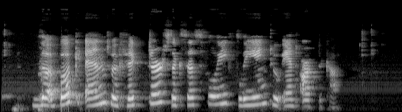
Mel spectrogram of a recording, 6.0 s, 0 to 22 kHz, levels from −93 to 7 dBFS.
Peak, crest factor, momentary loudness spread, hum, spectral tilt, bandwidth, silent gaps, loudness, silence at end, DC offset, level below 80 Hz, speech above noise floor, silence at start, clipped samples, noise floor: 0 dBFS; 18 dB; 11 LU; none; -2 dB/octave; 7.6 kHz; none; -16 LUFS; 1 s; under 0.1%; -66 dBFS; 42 dB; 0.2 s; under 0.1%; -59 dBFS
